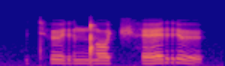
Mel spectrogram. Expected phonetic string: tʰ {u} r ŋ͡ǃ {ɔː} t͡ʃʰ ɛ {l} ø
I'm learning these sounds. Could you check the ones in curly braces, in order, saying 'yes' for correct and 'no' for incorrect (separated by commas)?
no, no, no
